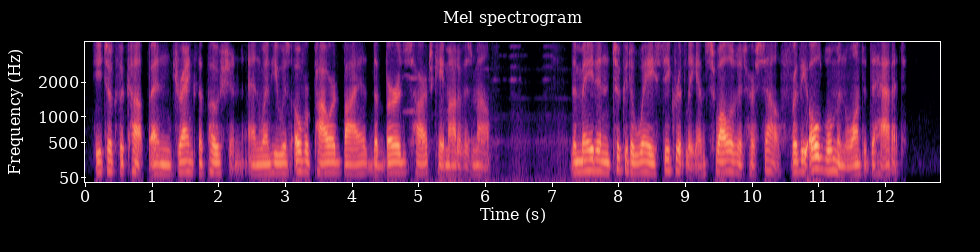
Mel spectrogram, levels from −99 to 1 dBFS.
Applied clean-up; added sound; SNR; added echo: neural separator model SepFormer DNS4.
